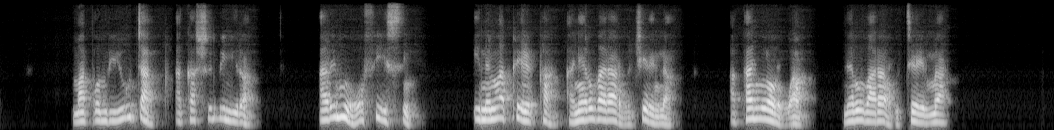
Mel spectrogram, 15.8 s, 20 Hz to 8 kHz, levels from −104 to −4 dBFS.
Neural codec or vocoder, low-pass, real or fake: codec, 16 kHz, 0.8 kbps, ZipCodec; 7.2 kHz; fake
